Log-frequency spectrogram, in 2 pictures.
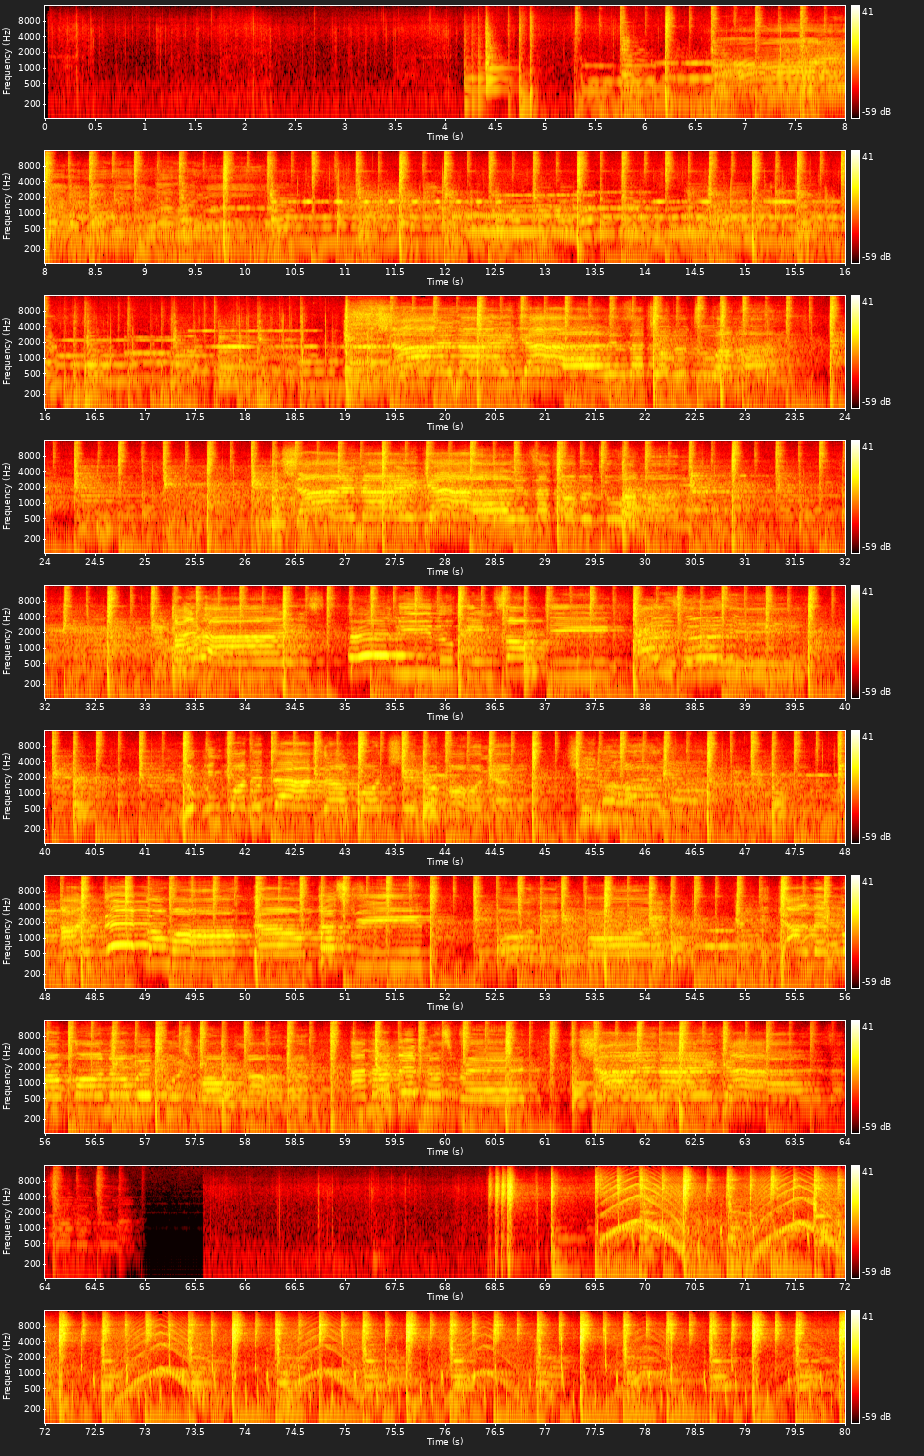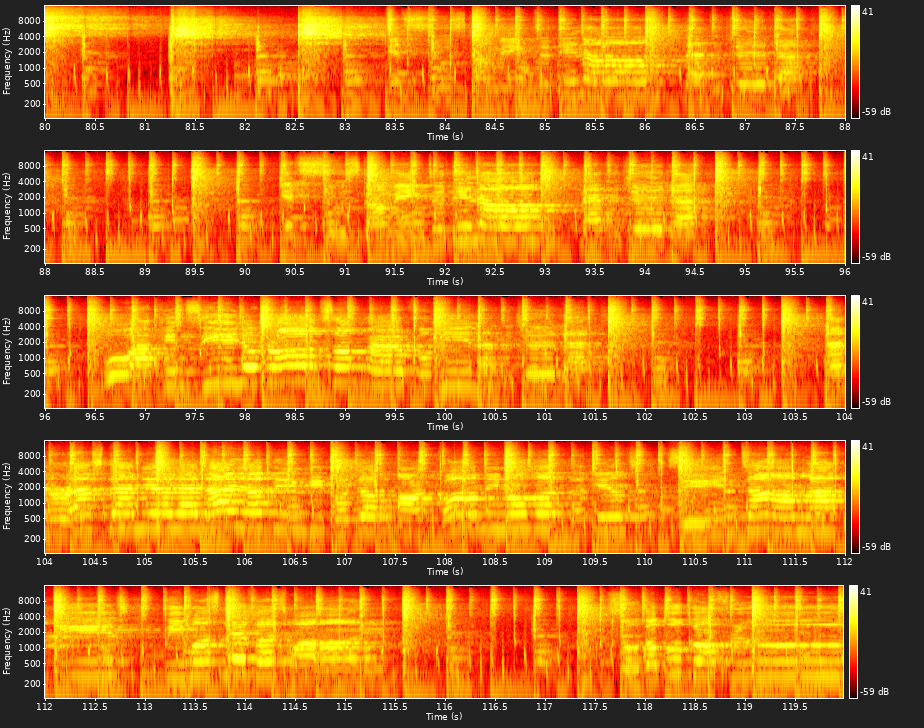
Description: ROOTS REGGAE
